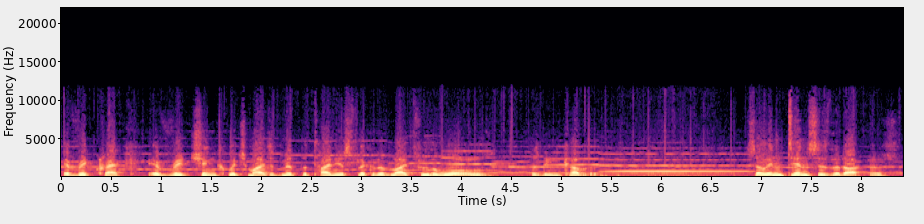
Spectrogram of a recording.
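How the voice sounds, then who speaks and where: A haunting, very deep narrator voice for an old radio horror drama. His delivery is ominous and swings expressively, with some music behind him. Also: darkish tone, poor audio. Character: eerie male narrator of supernatural tales.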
